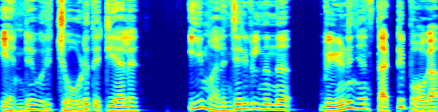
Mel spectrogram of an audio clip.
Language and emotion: Malayalam, fearful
